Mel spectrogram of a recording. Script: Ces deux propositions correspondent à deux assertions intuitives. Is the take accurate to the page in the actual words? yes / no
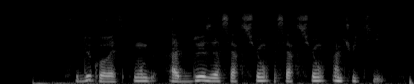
no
